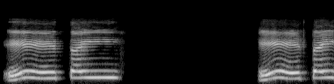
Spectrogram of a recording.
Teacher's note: त के ऊपर दो मात्रा है तो उसको तय नहीं पढ़ेंगे, तई पढ़ेंगे।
